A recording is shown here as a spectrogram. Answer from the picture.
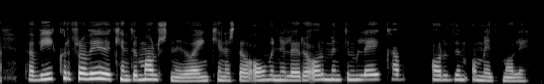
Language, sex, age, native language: Icelandic, female, 30-39, Icelandic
